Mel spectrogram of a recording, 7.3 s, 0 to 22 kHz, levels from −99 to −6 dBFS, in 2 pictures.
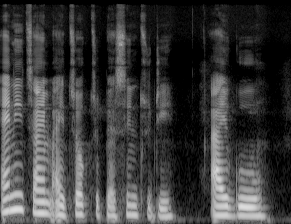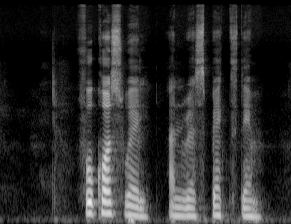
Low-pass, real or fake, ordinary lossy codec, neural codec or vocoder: none; real; none; none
